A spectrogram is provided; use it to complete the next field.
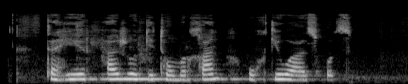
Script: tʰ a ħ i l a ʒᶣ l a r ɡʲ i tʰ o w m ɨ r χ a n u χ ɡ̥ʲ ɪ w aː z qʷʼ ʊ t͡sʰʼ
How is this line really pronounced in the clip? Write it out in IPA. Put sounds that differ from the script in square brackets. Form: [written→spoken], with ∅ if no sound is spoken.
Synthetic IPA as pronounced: tʰ a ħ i [l→r] a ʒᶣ l a r ɡʲ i tʰ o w m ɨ r χ a n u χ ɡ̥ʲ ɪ w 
